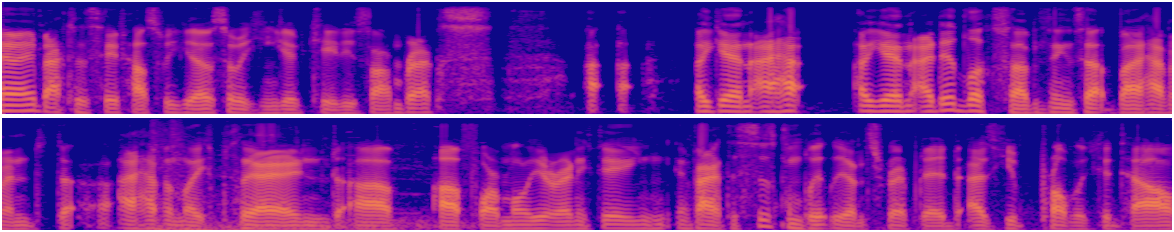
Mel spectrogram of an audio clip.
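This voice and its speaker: The man's voice is fairly low, with ordinary pitch variation. He speaks at a very fast pace. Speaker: gaming youtuber / modder. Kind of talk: unscripted gameplay commentary. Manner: halting, many fillers and repetitions.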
